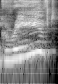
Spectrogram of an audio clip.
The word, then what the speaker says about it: grieve: And in terms of what they sound like, the only difference is that sound at the end, whether it is voiced, v, or it is unvoiced, f.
